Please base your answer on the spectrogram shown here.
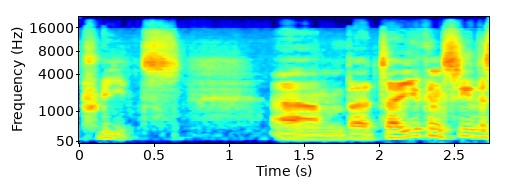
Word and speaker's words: Pretz: Pretz, I don't know if any of you have had this sort of pretzel stick snack. In Japan it's pronounced pritz.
